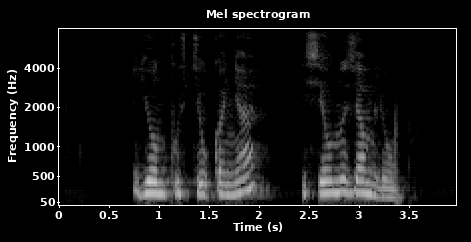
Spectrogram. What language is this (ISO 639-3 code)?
bel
